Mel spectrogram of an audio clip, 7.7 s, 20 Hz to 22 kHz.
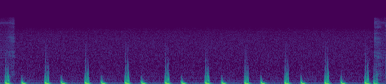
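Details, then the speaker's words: Auscultation at the aortic area: regular paired low thumps, first and second heart sounds, about 75 a minute, short silence in systole and long silence in diastole; normal heart sounds. "Entre el primer ruido y el segundo se extiende el pequeño silencio, que corresponde a la sístole ventricular. Y entre el segundo ruido y el primero, encontramos al gran silencio, que corresponde a la diástole ventricular."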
